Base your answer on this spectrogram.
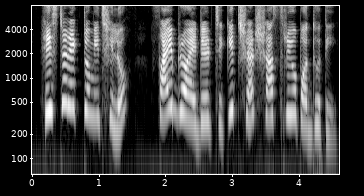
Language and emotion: Bengali, neutral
